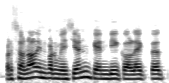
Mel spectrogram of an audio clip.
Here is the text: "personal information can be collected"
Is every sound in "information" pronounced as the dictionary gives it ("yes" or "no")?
no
